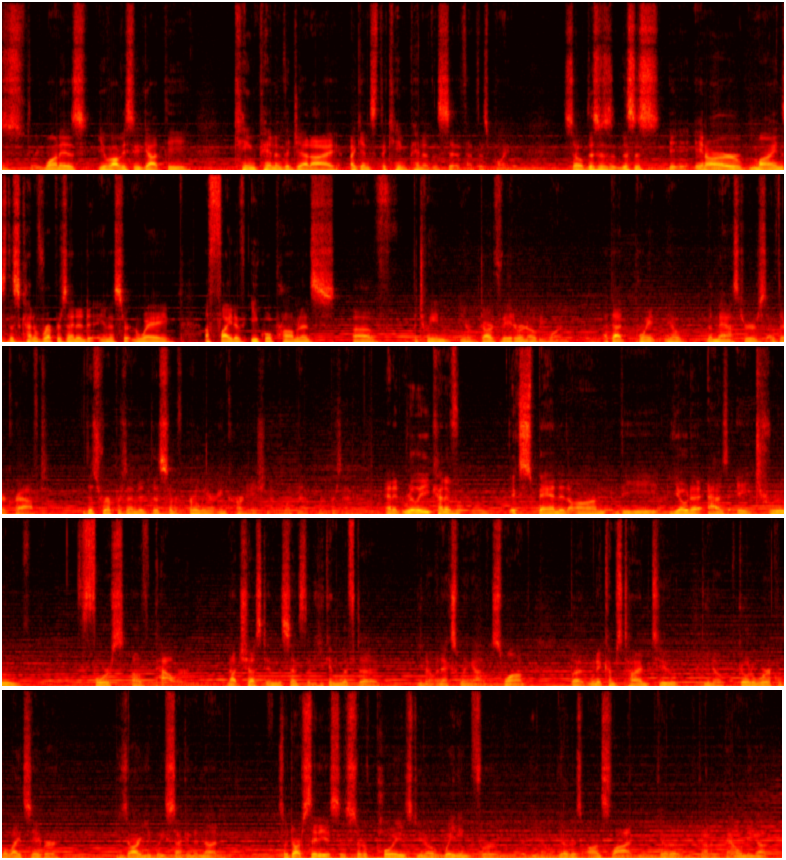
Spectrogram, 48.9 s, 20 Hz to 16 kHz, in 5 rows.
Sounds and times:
Speech: 0.0s - 6.4s, 7.0s - 29.6s, 30.2s - 39.8s, 40.5s - 42.0s, 42.6s - 48.8s
Music: 0.0s - 48.8s.

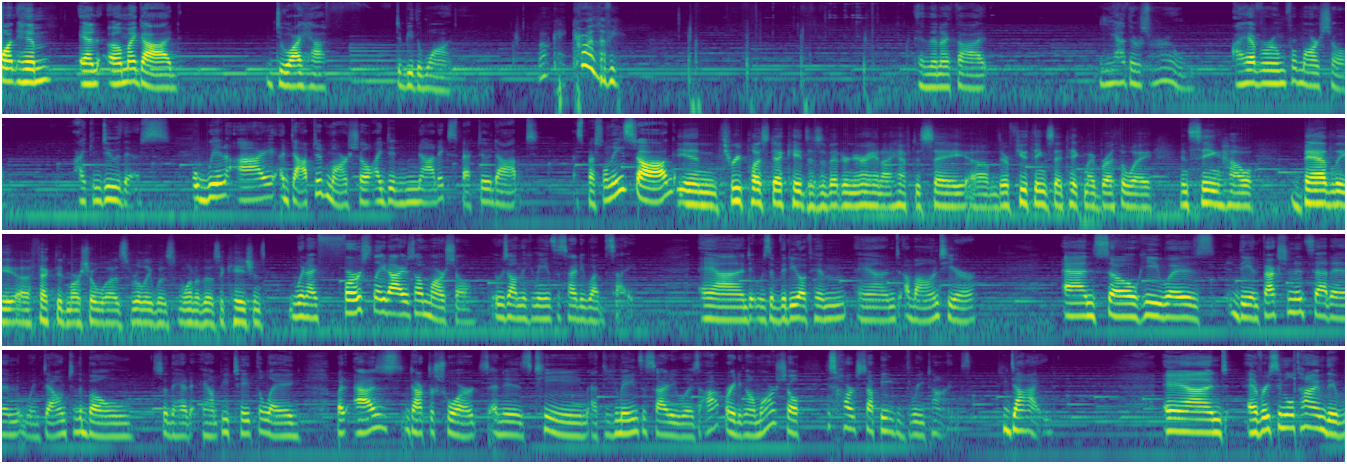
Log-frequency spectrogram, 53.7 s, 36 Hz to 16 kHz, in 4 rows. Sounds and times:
Music: 0.0s - 53.7s.

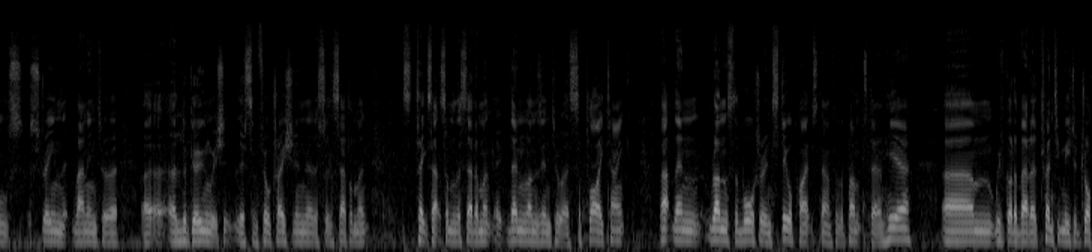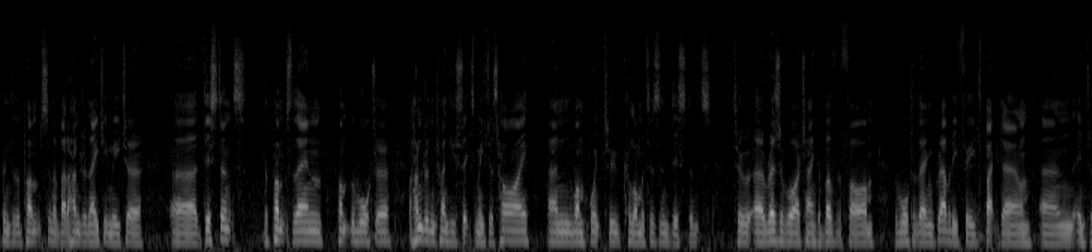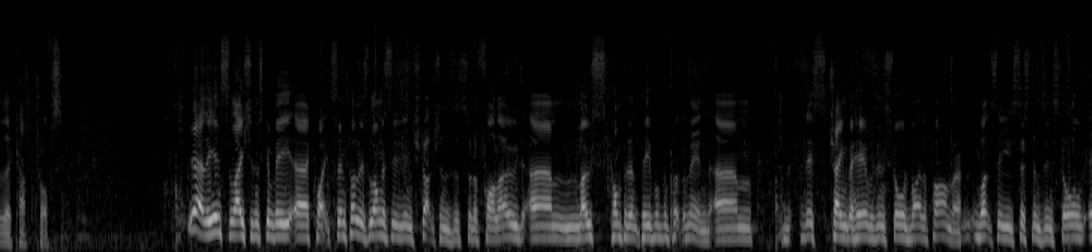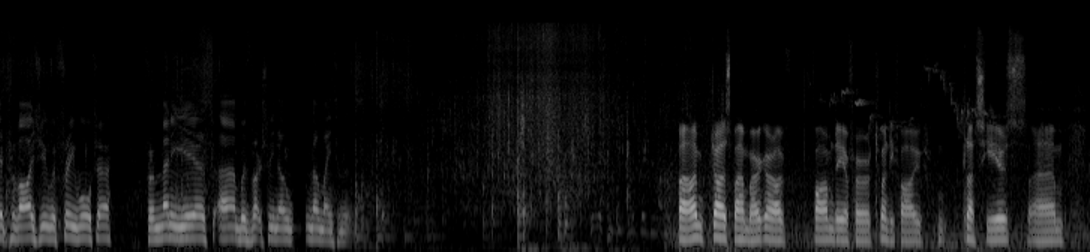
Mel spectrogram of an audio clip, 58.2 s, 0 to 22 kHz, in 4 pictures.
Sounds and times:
Speech: 0.0s - 30.0s, 31.5s - 48.5s, 52.1s - 57.9s.

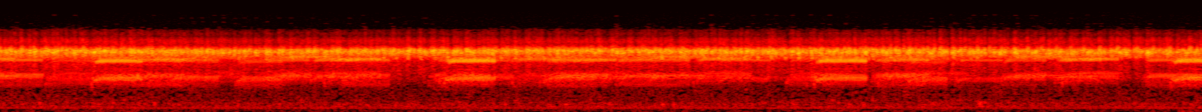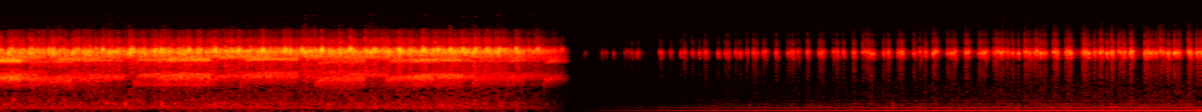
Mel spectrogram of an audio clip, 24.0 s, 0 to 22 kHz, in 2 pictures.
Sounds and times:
Frog: 0.0s - 24.0s.

